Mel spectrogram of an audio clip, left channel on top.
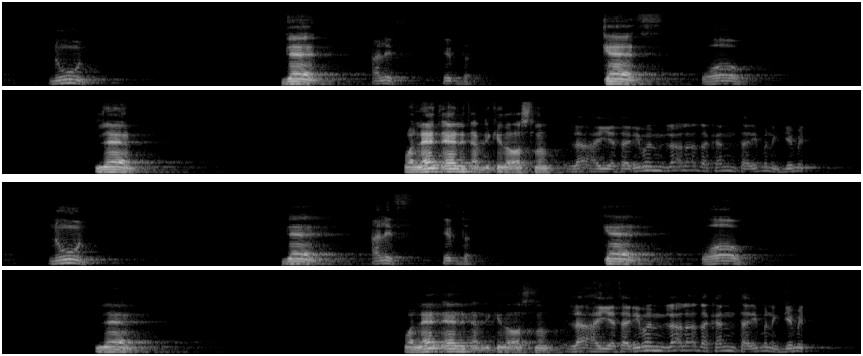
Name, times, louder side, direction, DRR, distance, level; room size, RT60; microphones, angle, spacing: voice 1, 0.5-0.9 3.7-4.1 4.4-4.7 7.0-7.5 14.2-16.6, right 3 dB, 25° right, 0.4 m, -36 dB
voice 2, 2.8-3.2 6.0-6.4 9.5-9.9 12.6-14.1, left 5 dB, 70° left, 0.6 m, -24 dB
16.0 x 7.4 x 9.7 m
head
